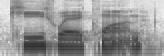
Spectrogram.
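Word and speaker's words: Ke Huy Quan: I tried to look up how to pronounce it. I looked up a YouTube video. I think it's Key Wake Quan.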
